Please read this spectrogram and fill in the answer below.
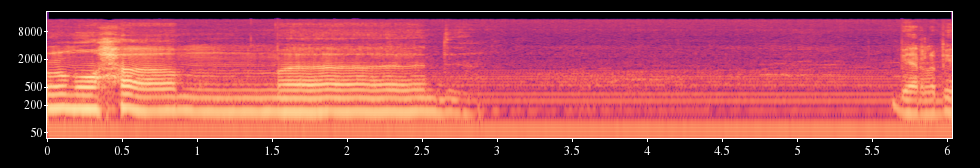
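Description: A man's voice chanting long held notes through a microphone, the second note fading out about three seconds in. A steady electrical hum from the sound system is left after it, and speech starts near the end.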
